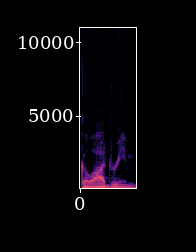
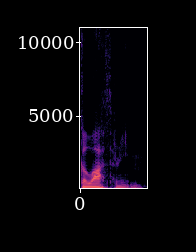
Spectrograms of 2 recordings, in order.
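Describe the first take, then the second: First: The middle consonant is a d sound. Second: The middle consonant is a th sound. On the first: The speaker calls it wrong. "I would always pronounce it in my head as a kid" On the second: The speaker calls it right. "now that we know the D H is the T H"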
